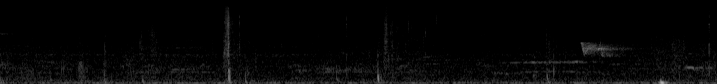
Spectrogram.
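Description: Faint birdsong in a quiet outdoor setting, a short warbling call rising out of soft background hiss, with a few scattered clicks and rustles.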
